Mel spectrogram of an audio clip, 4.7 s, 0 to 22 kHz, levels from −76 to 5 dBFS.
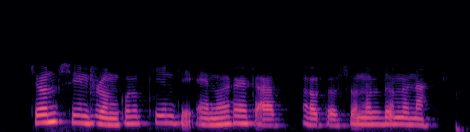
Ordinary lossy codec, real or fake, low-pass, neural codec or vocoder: none; fake; 3.6 kHz; codec, 16 kHz, 2 kbps, X-Codec, HuBERT features, trained on balanced general audio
